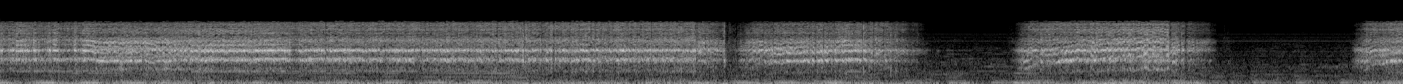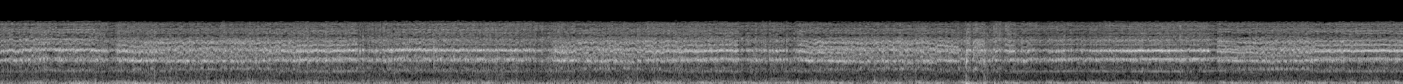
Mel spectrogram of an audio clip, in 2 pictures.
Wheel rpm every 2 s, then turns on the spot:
160, 160, 160, 120, 70, 100, 20, 150, 160, 160, 160, 170, 160, 160.
none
